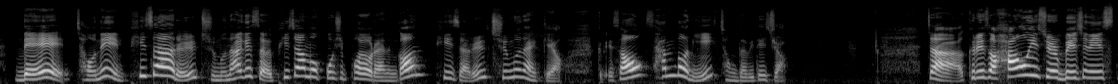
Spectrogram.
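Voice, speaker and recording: A young woman with a high, fairly bright voice records an English exam walkthrough lesson. Step by step and patiently, she explains every question, repeating words so learners can practice pronunciation.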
